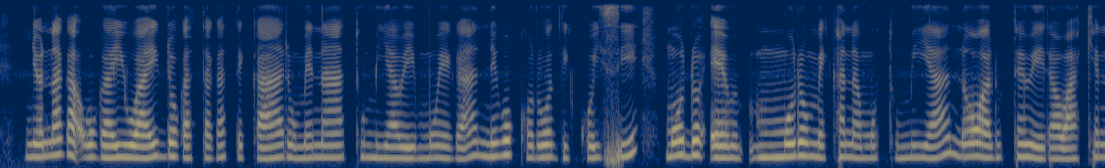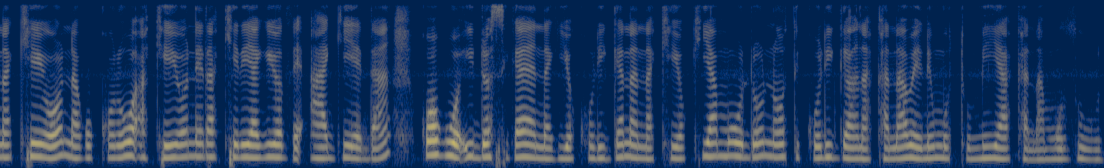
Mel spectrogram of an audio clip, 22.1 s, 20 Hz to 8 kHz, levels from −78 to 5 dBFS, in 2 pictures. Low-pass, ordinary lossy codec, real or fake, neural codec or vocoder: 7.2 kHz; none; real; none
